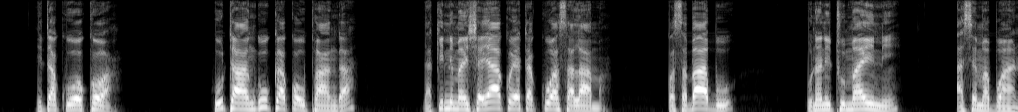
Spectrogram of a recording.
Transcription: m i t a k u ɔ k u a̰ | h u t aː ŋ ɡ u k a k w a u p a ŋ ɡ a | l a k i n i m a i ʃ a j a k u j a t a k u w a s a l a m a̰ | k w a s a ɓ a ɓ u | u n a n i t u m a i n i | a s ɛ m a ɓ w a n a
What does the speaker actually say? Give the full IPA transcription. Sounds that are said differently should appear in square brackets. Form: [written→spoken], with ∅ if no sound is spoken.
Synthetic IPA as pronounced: [m→n] i t a k u ɔ k [u→ɔ] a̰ | h u t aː ŋ ɡ u k a k w a u p a ŋ ɡ a | l a k i n i m a i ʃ a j a k [u→ɔ] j a t a k u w a s a l a m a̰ | k w a s a ɓ a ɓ u | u n a n i t u m a i n i | a s ɛ m a ɓ w a n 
